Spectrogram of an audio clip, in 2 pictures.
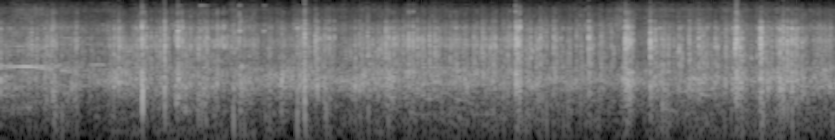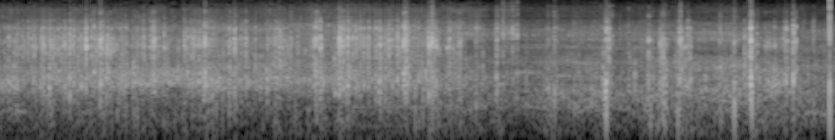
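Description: Plarail battery-powered toy train running along plastic track: a steady whir with frequent irregular clicks.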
